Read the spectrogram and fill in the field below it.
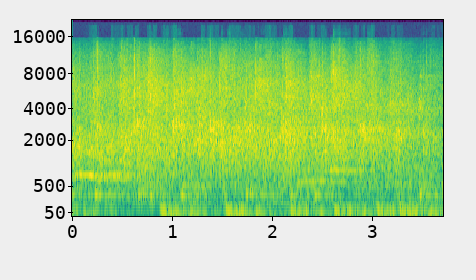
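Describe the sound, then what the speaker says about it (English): An audience at a fa'afafine festival pageant breaks into steady, dense applause that fills the hall, holding at an even loudness from start to finish. "how about one more round of applause for the girls tonight?"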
